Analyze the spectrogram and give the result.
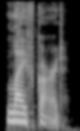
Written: lifeguard

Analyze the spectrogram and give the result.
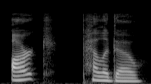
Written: archipelago

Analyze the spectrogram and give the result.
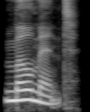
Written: moment

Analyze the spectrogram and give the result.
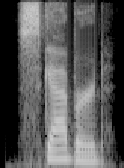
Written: scabbard

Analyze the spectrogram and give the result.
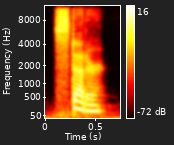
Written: stutter

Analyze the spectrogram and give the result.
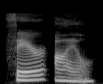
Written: fair isle

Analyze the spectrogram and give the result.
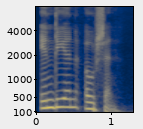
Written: indian ocean

